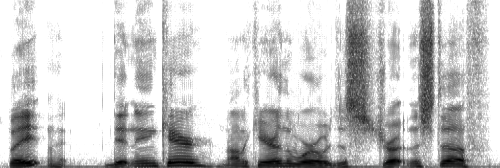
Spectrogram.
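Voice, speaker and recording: A man's voice: medium pitch, no echo. A man from south Georgia with a Southern accent, co-hosting a casual talk show and exclaiming as he teases his co-host. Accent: Southern American. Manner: animated, teasing, quick to exclaim. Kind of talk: casual chat.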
